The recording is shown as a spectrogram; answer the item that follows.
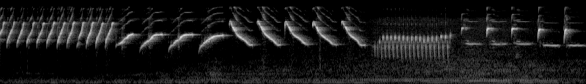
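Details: Canary singing a training song, a fast chattering trill followed by repeated sweeping whistled notes, a brief harsh buzzy passage, then spaced sharp chips.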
